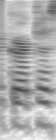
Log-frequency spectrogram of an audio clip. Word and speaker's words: Goethe: That, I'm pretty sure that's exactly how you say it is Goethe.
